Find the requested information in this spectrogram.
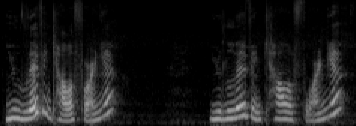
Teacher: all the intonation will go up towards the end of the sentence here, which means that I am asking the other person just to check and confirm that the information that I got is correct.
